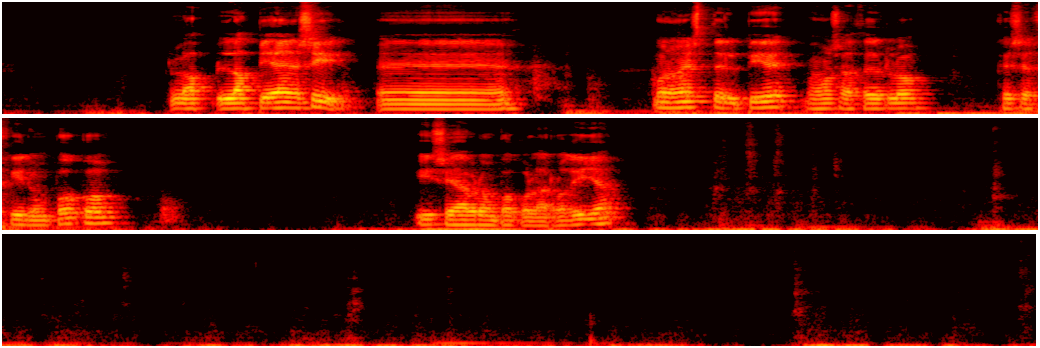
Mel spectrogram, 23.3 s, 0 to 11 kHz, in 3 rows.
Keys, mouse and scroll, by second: 0.3 Right, 3.9 Left, 4.5 Right, 5.2-7.2 right drag, 7.2 r, 10.0 click, 13.3 Left, 14.1 right click, 14.7 Right, 16.5-19.7 middle drag, 18.4 g, 19.7 click, 19.9-23.3 middle drag.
